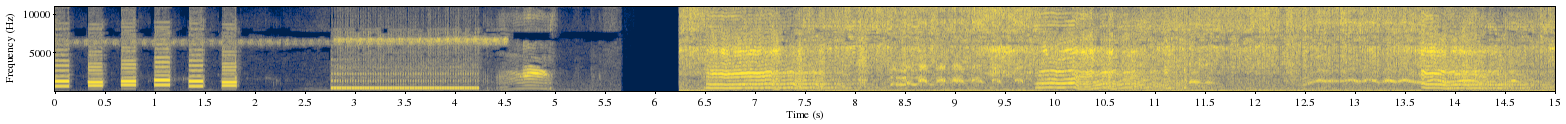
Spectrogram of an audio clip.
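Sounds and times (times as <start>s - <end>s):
telephone keypad beeps: 0.0s - 1.8s
steady phone tone: 0.0s - 1.9s, 2.7s - 4.3s
cat meowing: 4.4s - 5.1s
low hum: 6.3s - 15.0s.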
